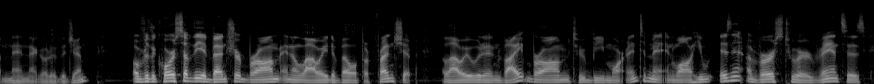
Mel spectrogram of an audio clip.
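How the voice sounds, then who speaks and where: A low-voiced man hosts casual reaction commentary, reading text aloud and commenting on it. He muses conversationally, thinking aloud, in a dry recording.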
